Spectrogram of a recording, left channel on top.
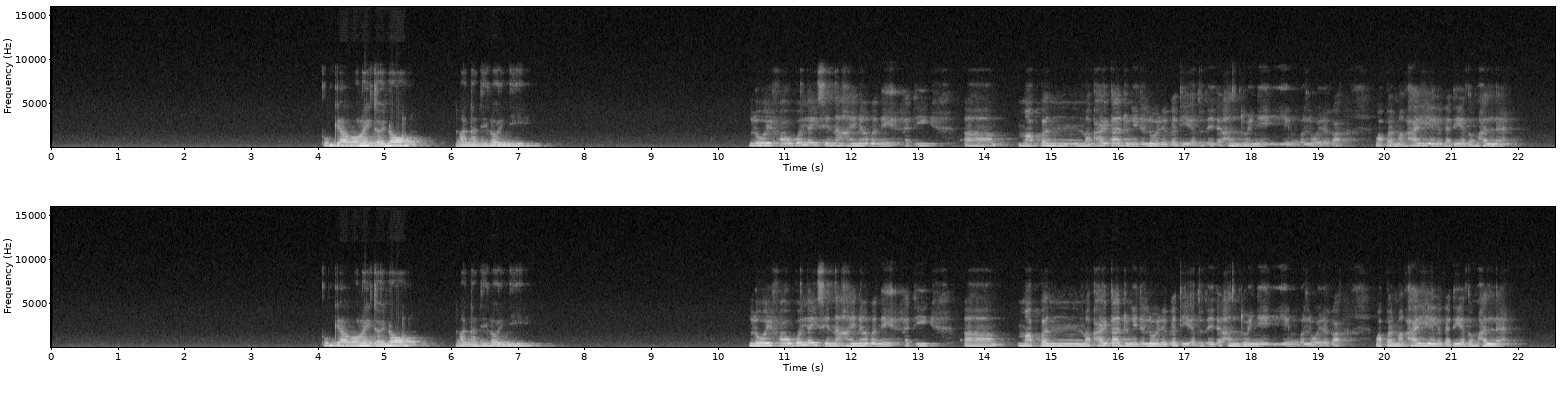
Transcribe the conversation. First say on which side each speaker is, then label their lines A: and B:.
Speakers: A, in the centre; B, on the right (about 25°).
A: ꯄꯨꯡ ꯀꯌꯥꯐꯧ ꯂꯩꯗꯣꯏꯅꯣ ꯉꯟꯅꯗꯤ ꯂꯣꯏꯅꯤ
B: ꯂꯣꯏ ꯐꯥꯎꯕ ꯂꯩꯁꯦꯅ ꯍꯥꯏꯅꯕꯅꯦ ꯍꯥꯏꯗꯤ ꯑ ꯃꯥꯄꯜ ꯃꯈꯥꯏ ꯇꯥꯗ꯭ꯔꯤꯉꯩꯗ ꯂꯣꯏꯔꯒꯗꯤ ꯑꯗꯨꯗꯩꯗ ꯍꯟꯗꯣꯏꯅꯦ ꯌꯦꯡꯕ ꯂꯣꯏꯔꯒ ꯃꯥꯄꯜ ꯃꯈꯥꯏ ꯍꯦꯜꯂꯒꯗꯤ ꯑꯗꯨꯝ ꯍꯜꯂꯦ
